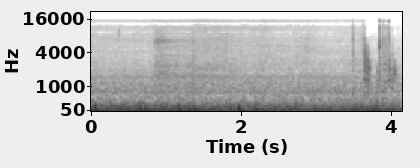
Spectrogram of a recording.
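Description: Steady low rumble inside a car's cabin, with a few short clicks near the end.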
